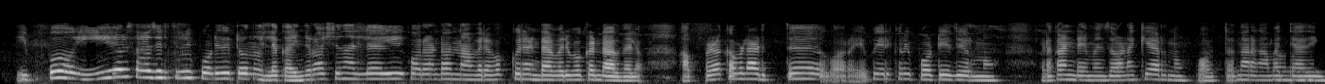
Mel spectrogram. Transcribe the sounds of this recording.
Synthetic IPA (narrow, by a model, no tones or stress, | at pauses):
ipːo̞ːiːoɾusaːhɐt͡ɕɐɾjɐt̪ːilripːo̞ːrʈːit̪iʈːoʋɐnːuɐlːɐkɐɻiɲːɐraʂjɐnɐlːɐiːkoɾeːɳɖɨʋɐnːaɐʋɐɾeʋokːuɾeɳɖaʋɐɾumokːeuɳɖaːjrunːɐlo̞̰ːɐpːoːɻokːeʋiɽeɐɽut̪ːɨo̰rḛj̰pe̞ːɾikʲːɨripːo̞ːrʈːijt̪iirunːuɐʋiɽekɐɳɖɐjmɐns̬oːɳokːeajrunːupṵrɐt̪ːɐ̰nːɐrɐŋːaːmpɐt̪ːjaːði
